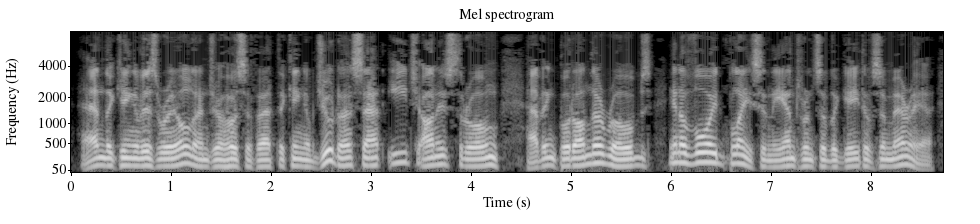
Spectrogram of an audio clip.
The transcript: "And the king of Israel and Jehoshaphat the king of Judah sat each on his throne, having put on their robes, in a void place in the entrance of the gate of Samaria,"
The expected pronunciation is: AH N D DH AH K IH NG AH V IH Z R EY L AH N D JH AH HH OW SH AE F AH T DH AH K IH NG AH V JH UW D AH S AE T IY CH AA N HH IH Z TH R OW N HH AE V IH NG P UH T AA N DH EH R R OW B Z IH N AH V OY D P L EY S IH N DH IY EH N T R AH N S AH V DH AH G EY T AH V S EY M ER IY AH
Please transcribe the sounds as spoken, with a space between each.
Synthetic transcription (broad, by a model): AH N DH AH K IH NG AH V IH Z R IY L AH N JH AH HH OW S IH F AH T DH AH K IH NG AH V JH UW D AH S AE T IY CH N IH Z TH R OW N HH AE V IH NG P UH T N DH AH R R OW B Z IH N AH V OY D P L EY S IH N DH IY EH N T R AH N S AH V DH AH G EY T AH V S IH M ER IY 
